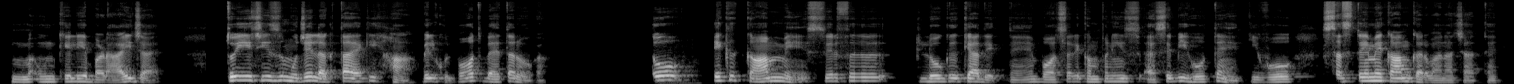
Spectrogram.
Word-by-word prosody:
म 115 +1 -3
उनके 125 +2 -3
लिए 135 -1 +1
बढ़ाई 105 +6 +1
जाए, 145 - -4 0.7
तो 180 - +9
ये 195 0 +6
चीज़ 190 -1 +1
मुझे 175 0 +3
लगता 150 -3 +3
है 135 -1 +4
कि 165 +3 -7
हाँ, - - -4
बिल्कुल, 145 -10 -2
बहुत 170 0 -1
बेहतर 120 -1 -1
होगा। - - -8 1.0
तो 190 +2 +6 0.5
एक 180 +3 +2 0.2
काम 130 +3 +6
में 125 -8 -4
सिर्फ़ 155 +2 -2 0.7
लोग 140 +1 +1
क्या 140 -3 +4
देखते 105 -2 -8
हैं, 110 +4 -9
बहुत 110 -1 -2
सारे 135 +2 -4
कंपनीज़ 135 +2 -4
ऐसे 110 +7 0
भी 160 +2 -1
होते 125 0 -3
हैं 90 -2 -5
कि 110 - -9
वो 115 +2 0 0.5
सस्ते 150 +3 +4
में 170 - +6
काम 145 -2 +5
करवाना 95 0 -5
चाहते 90 -1 -9
हैं। 90 - -14
135 Hz, 160 wpm, -24 LUFS, 115-155 Hz, 1.0 s, तो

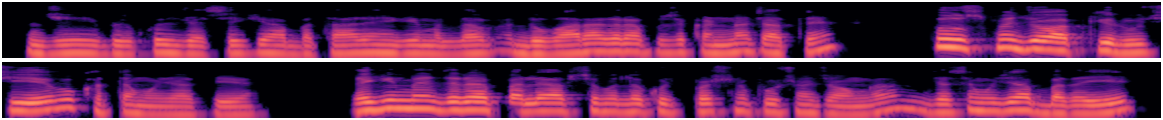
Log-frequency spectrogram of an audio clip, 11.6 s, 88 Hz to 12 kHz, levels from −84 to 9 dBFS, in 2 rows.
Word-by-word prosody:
जी, 135 0 -1 0.2
बिल्कुल, 135 +2 -2
जैसे 135 +1 -3
कि 145 +2 -3
आप 135 -2 -1
बता 135 +2 -3
रहे 145 0 0
हैं 140 -1 0
कि 140 - -1
मतलब 135 +4 -3
दोबारा 135 +4 +2
अगर 160 0 +2
आप 155 -2 -2
उसे 145 +1 -4
करना 145 +3 -1
चाहते 150 0 -2
हैं 210 +6 -2 0.5
तो 240 -1 +8
उसमें 220 0 +2
जो 200 0 +6
आपकी 175 -1 +4
रुचि 150 +4 +1
है 180 - +4
वो 225 +2 0
ख़त्म 150 -2 -5
हो 130 -1 -4
जाती 125 0 -5
है। 125 0 -3 0.5
लेकिन 195 +5 +4
मैं 210 -2 +3
ज़रा 185 0 +5
पहले 165 0 +2
आपसे 165 0 0
मतलब 155 -1 -1
कुछ 155 -3 -3
प्रश्न 160 0 -3
पूछना 150 -1 -4
चाहूँगा? 135 +6 -3 0.2
जैसे 150 +4 -2
मुझे 170 +1 +1
आप 180 -2 +4
बताइए 140 +5 +1
150 Hz, 215 wpm, -23 LUFS, 135-170 Hz, 0.5 s, तो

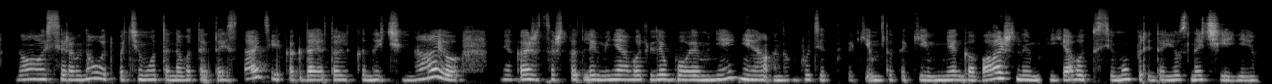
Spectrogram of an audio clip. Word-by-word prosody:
но 235 +3 0
всё 235 -1 -1
равно 210 +4 0
вот 255 -2 -3
почему-то 215 0 -2
на 195 0 +1
вот 205 +1 -5
этой 200 +1 -4
стадии, 250 - -2
когда 205 -2 -1
я 205 0 +1
только 210 +1 -4
начинаю, 210 - +1 0.4
мне 225 -1 -6
кажется, 225 0 0
что 220 +2 0
для 215 0 0
меня, 215 +1 +3
вот, 215 0 0
любое 210 -1 +1
мнение, 220 +1 +2
оно 195 0 -1
будет 205 0 -6 0.2
каким-то 195 +1 -4
таким 195 -1 -1
мегаважным, 205 +3 +3
и 200 - -4
я, 200 +1 +1
вот, 215 0 -1
всему 205 +4 0
придаю 205 -2 -3
значение. 195 -3 +2
210 Hz, 150 wpm, -24 LUFS, 200-225 Hz, 0.4 s, меня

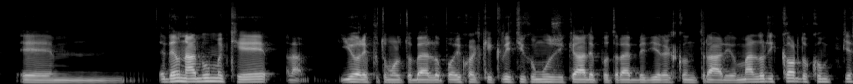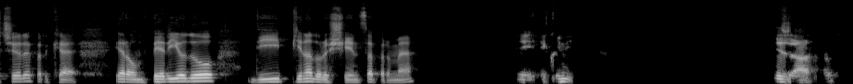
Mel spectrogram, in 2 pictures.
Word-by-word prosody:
ehm, 95 -3 -4 0.3
ed 125 +2 -4
è - - +9
un 150 -2 +4
album 145 +2 +5
che 120 -1 +1
alla, - - -8 0.3
io 120 0 +2
reputo 110 -1 -1
molto 110 0 -3
bello, 110 -1 +2
poi 110 -1 -2
qualche 110 0 -4
critico 120 0 -4
musicale 115 -1 +1
potrebbe 110 -1 -2
dire 110 +1 -1
il 105 - -6
contrario, 105 -1 -1
ma 115 +3 +1
lo 120 +3 +1
ricordo 130 +1 0
con 130 -1 -5
piacere 135 +3 -3
perché - - -5 0.3
era 130 -2 +3
un 110 -1 -1
periodo 145 +5 +6 0.3
di 125 +4 0
piena 135 +2 +2
adolescenza 105 -4 0
per - - -8
me. 105 +1 -6 0.9
E 110 0 -6
e - - -9
quindi 135 0 -3 2.0
Esatto. 100 -7 0
115 Hz, 130 wpm, -24 LUFS, 105-130 Hz, 2.0 s, è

